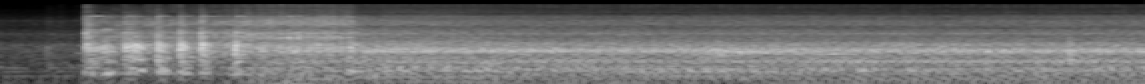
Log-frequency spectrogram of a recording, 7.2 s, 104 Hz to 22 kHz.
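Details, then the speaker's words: 1998 Subaru Forester with a rebuilt EJ25D engine from a 1999 Legacy, on its first start after the swap, catches after a few cranks and settles into a lumpy, ragged idle. Someone says it is running on only two cylinders; the cause is not confirmed. "he's like we're only running on two cylinders all right fire it up again try"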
